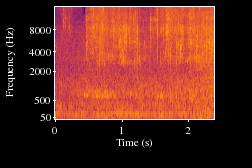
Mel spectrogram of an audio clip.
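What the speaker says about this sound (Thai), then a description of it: "ใช้น้ำเปล่าล้างออกนะครับ" Plain tap water rinsing a BMC air filter, a steady, fairly loud splashing and running stream over a sink with no pauses and no voices.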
